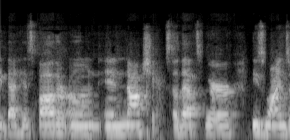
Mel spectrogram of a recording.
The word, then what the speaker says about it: Nashik: piece of property that his father owned in nashik so that's where these wines are from you'll see it's spelled a couple different ways you'll see it spelled n-a-s-h-i-k and then also n-a-s-i-k but it's pronounced nashik india um it's located on the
